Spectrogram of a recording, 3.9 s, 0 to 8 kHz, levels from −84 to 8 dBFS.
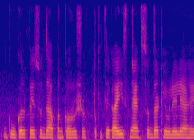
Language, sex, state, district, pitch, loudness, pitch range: Marathi, female, Maharashtra, Pune, 180 Hz, -26 LUFS, 175-185 Hz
